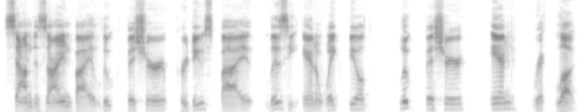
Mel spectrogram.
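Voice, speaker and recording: A man co-hosting a casual podcast, quick to laugh at himself. His voice is bright and forceful. The sound is very dry. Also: medium pitch, no room sound. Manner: laughing, self-deprecating. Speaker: podcast co-host. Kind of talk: casual chat.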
